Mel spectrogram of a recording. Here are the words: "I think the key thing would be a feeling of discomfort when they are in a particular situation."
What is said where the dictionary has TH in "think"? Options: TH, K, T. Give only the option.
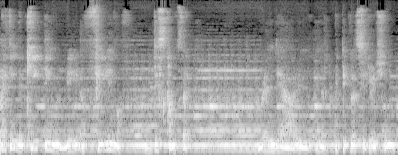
T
